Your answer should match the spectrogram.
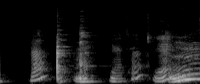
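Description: A spoon clinking and scraping against a glass serving bowl of curry, several short clinks as food is scooped out.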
